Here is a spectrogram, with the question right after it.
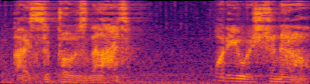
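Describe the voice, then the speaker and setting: A man puts on a character voice, talking at a moderate pace through loud background noise. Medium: video game. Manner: bitter, accusatory.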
